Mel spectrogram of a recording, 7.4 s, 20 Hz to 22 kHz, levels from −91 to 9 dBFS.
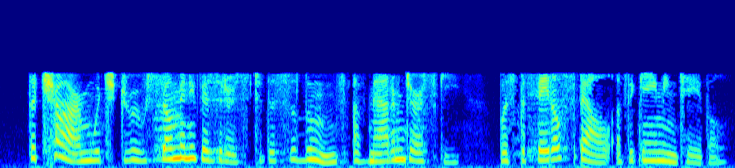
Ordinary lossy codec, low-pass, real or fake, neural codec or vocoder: AAC, 16 kbps; 3.6 kHz; real; none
